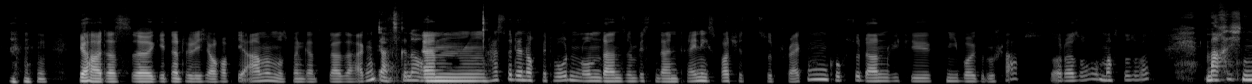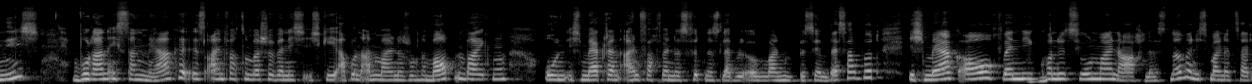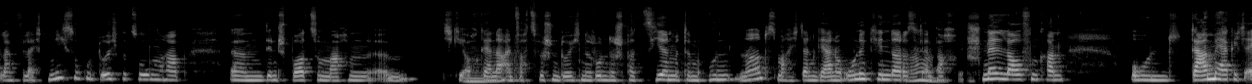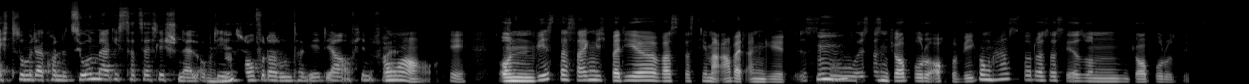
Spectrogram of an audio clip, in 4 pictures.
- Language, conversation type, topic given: German, podcast, Wie baust du kleine Bewegungseinheiten in den Alltag ein?
- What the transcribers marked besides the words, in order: chuckle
